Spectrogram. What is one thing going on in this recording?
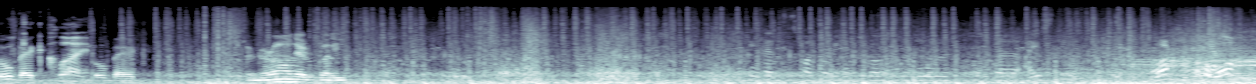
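A large creature's footsteps thud as it walks.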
